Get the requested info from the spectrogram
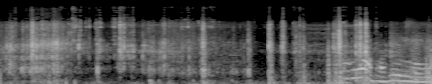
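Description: Indistinct voices with scattered short clicks and knocks. A voice comes in more clearly near the end.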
